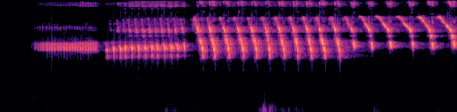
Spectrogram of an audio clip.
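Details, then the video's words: Canary singing as a model for young canaries learning to sing: a steady high whistled note, then a buzzy trill and a fast rolling trill of rapidly repeated bright notes. "kenari gacor panjang NEMBAK TAJAM ini ahlinya untuk PANCINGAN KENARI PAUD BELAJAR BUNYI"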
